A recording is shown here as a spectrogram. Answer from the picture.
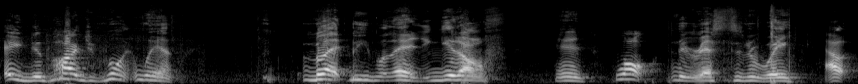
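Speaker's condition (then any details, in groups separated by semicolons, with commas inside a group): Cerebral palsy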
